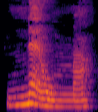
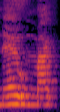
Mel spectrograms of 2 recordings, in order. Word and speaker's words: pneuma: respira el negro cósmico pneuma lo van a encontrar escrito con una p adelante del aire la euwma no se pronuncia así pero se nos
